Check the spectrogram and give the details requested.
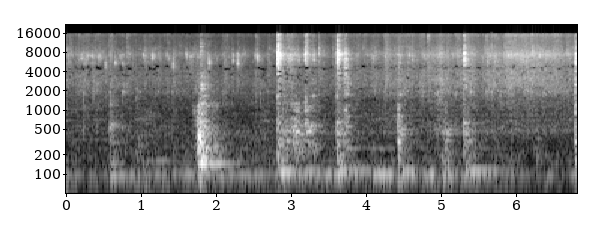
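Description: Chopped onions and whole spices sizzling in hot oil over a high flame in a large metal kadai, the onions already lightly browned. A metal ladle stirs and scrapes them, knocking sharply against the pan about five times.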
